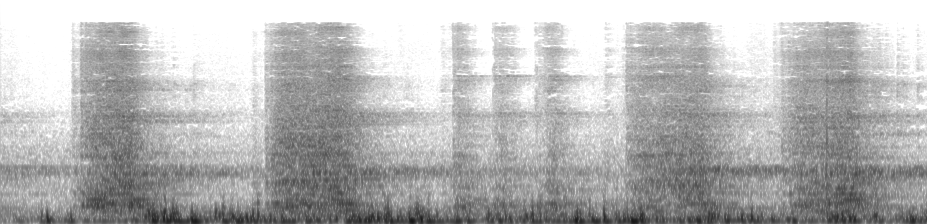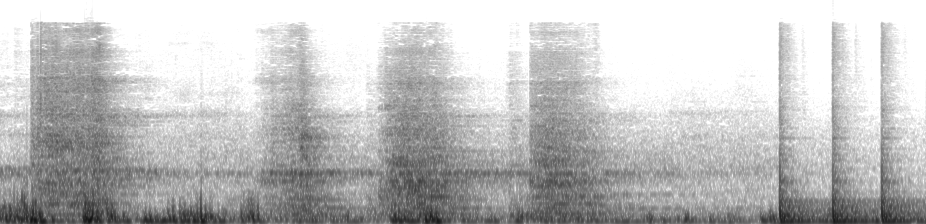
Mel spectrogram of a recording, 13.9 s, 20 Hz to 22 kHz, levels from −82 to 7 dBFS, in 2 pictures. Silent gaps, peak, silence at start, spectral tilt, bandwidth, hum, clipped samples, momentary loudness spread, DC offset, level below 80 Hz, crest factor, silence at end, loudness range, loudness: none; 0 dBFS; 0 s; -6.5 dB/octave; 15 kHz; none; under 0.1%; 12 LU; under 0.1%; -20 dBFS; 14 dB; 0 s; 4 LU; -16 LUFS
